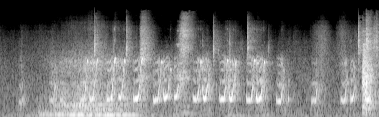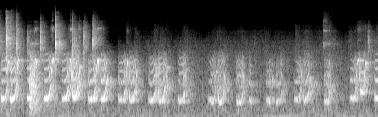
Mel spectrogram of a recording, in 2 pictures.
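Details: Pet guinea pig excitedly calling while lettuce is washed: rapid, repeated squeaky wheeks with stacked harmonics, about three per second, in runs across the clip, a low brief rumble near the start.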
